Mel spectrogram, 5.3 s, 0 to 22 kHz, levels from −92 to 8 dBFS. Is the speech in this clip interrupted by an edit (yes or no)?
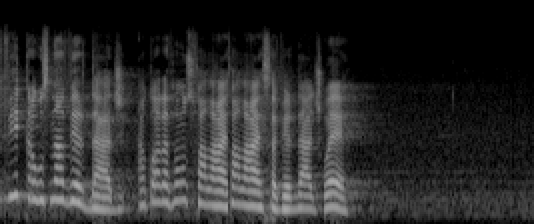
yes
